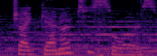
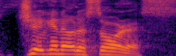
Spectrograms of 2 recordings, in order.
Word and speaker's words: Giganotosaurus: XP where I got triggered Helena's mispronunciation. Giganotosaurus furiosa is an enormous predator, larger even than the Tyrannosaurus. It's Giganotosaurus. I also got a drop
